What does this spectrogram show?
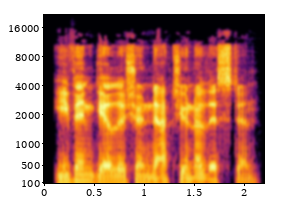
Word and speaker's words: Evangelische Nationalisten: Evangelische Nationalisten. I believe that's how it's pronounced.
